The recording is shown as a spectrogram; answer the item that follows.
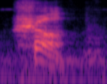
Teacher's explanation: जब मूर्धन्य सकार का उच्चारण करना हो तो आप अपनी जीभ को जब ज्यादा मोड़िएगा और ऊपरी तालु से आगे जाके थोड़ा स्पर्श करने की कोशिश करिएगा, और वहां से जब उच्चारण करिएगा श का, तभी सही मायने में श का उच्चारण होगा।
